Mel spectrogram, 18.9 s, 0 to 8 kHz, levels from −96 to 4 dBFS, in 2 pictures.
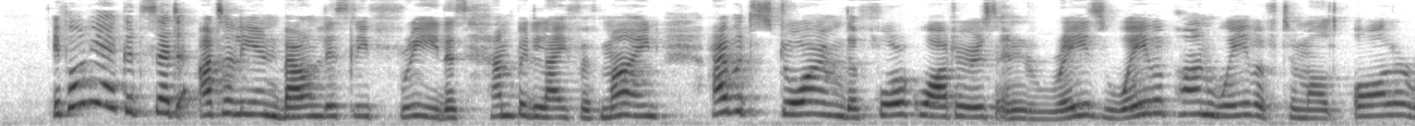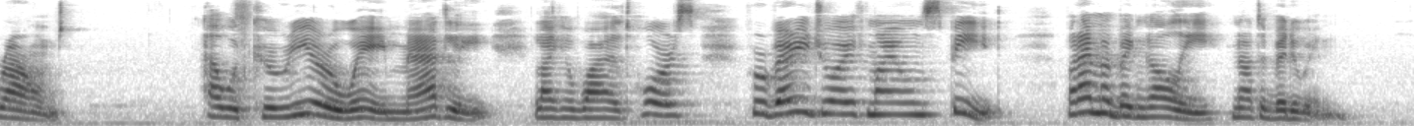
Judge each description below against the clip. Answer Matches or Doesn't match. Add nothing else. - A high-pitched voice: Matches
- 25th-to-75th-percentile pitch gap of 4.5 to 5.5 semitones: Matches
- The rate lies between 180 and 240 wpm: Doesn't match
